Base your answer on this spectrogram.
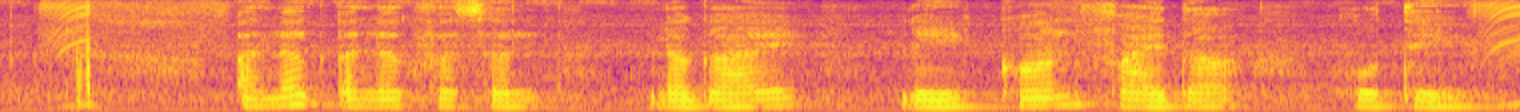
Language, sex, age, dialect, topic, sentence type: Chhattisgarhi, female, 31-35, Northern/Bhandar, agriculture, question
